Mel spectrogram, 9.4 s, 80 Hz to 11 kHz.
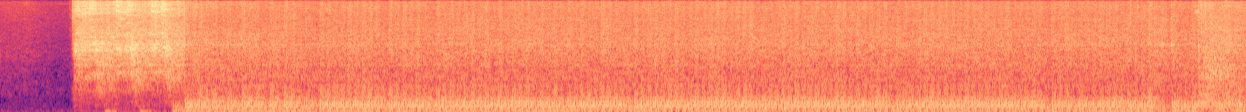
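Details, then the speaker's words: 2005 Yamaha YFZ450 big-bore quad, first start after rebuild and shifting fix, fresh oil; catches first try and settles into a steady even single-cylinder beat, no knocks or rattles, though exhaust pipe glows red hot; normal running. "it sounds good runs good"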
